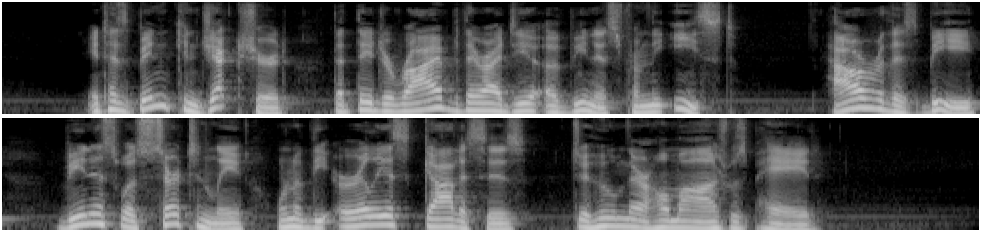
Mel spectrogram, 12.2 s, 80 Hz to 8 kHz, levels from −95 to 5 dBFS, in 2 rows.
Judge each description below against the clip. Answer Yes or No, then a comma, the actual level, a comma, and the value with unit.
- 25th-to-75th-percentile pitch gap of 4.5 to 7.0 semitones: Yes, average, 5.2 semitones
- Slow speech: No, average, 150 wpm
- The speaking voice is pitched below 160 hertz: Yes, medium, 140 Hz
